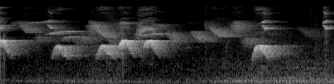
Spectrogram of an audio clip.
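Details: Black-throated canary (Crithagra atrogularis somereni) chicks give high, scratchy, overlapping chirps that rise and fall in quick bursts, several per second, with a faint low hum underneath.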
